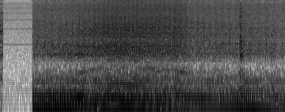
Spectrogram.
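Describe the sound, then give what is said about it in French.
A car engine abruptly starts after a brief silence as people take the car to get away, then runs in a steady, loud, low rumble, settling into an idle with slight fluctuations. “Maintenant, prenons la voiture et partons.”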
